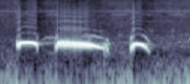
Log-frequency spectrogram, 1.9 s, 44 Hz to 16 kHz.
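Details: Decoy spotted dove used to provoke and train wild-caught doves, recorded 20 August. One loud, clear three-part coo: a short hollow note, a long sustained coo falling at its end, then a short curved closing note.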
